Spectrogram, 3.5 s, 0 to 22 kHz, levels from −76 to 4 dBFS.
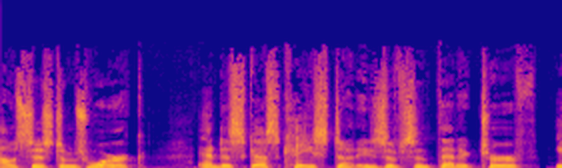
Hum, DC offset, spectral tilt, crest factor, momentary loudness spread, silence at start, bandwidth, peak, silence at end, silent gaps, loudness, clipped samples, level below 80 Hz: none; under 0.1%; -4 dB/octave; 12 dB; 4 LU; 0 s; 16.5 kHz; 0 dBFS; 0 s; none; -13 LUFS; under 0.1%; -40 dBFS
